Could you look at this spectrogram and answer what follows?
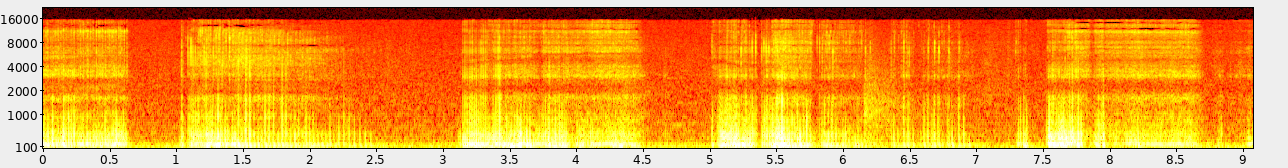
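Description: Soft, low rumbling snores with each breath in, about four over nine seconds, separated by quiet pauses; ordinary infant snoring.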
